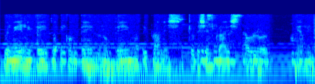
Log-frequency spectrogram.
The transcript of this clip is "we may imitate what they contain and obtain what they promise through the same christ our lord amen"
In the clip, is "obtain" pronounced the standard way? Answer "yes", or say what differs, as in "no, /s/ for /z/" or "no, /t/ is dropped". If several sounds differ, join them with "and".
no, /b/ is dropped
